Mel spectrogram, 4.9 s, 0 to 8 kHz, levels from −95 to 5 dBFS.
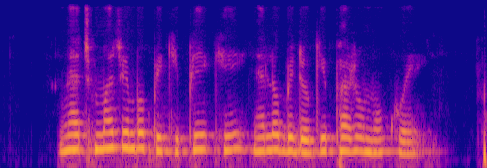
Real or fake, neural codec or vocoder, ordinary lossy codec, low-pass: fake; codec, 16 kHz, 4.8 kbps, FACodec; none; 7.2 kHz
